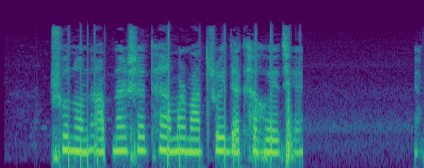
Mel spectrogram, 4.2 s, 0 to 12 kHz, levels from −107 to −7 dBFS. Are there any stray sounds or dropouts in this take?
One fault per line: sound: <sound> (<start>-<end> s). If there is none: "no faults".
no faults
